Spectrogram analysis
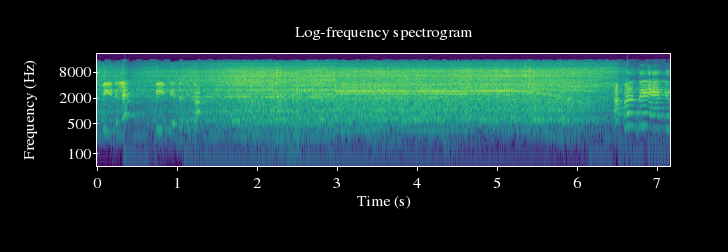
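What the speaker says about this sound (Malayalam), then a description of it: "ചെറിയ സ്പീഡിൽ ബീറ്റ് ചെയ്തെടുക്കുക. അതിനുശേഷം നമ്മൾ വലിയ സ്പീഡിൽ ബീറ്റ് ചെയ്തെടുക്കുക." An electric hand beater whips Nutella hazelnut cake batter at high speed, a steady, loud motor whir running unbroken for several seconds, with brief clatter and handling noise at the start and end.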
